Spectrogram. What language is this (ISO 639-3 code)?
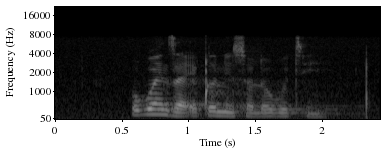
nbl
